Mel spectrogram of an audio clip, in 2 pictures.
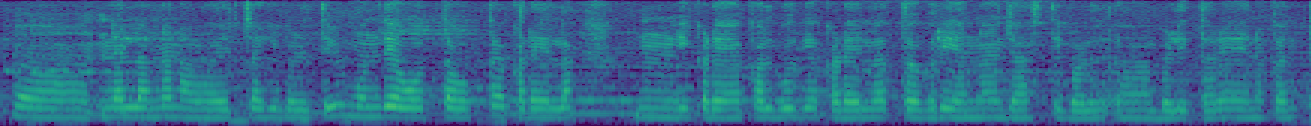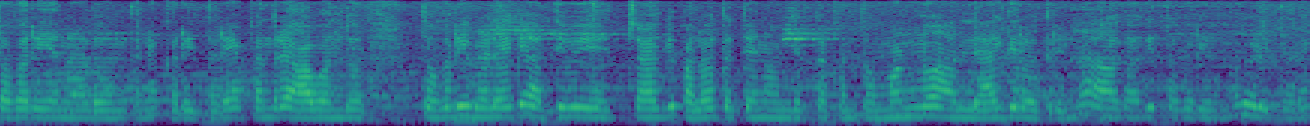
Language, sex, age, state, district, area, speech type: Kannada, female, 30-45, Karnataka, Vijayanagara, rural, spontaneous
